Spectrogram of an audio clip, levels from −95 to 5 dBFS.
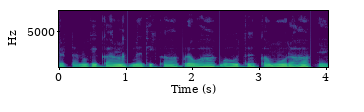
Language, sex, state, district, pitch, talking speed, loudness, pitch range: Hindi, male, Maharashtra, Sindhudurg, 120 Hz, 165 wpm, -28 LUFS, 115-130 Hz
